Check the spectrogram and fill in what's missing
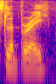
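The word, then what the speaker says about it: LaBrie: It's Brie. It's B-R-I-E. – But it probably isn't pronounced like that. – Well, Brie is pronounced Brie. – Right, fine, it's LeBrie. – That's how Brie's spelt. – All right, yeah, it's LeBrie.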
